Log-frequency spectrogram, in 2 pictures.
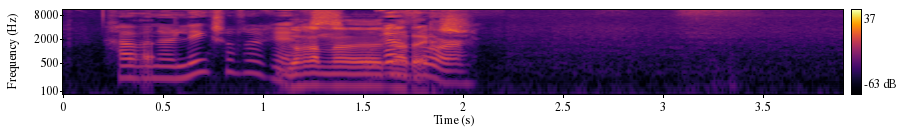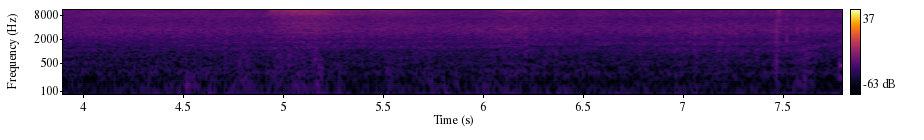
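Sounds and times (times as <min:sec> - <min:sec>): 
speech: 0:00.2 - 0:02.2
wind rushing through tall grass: 0:02.0 - 0:07.7.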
